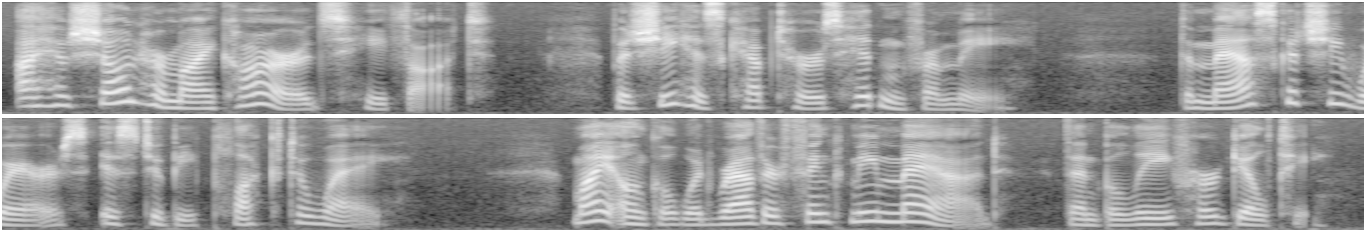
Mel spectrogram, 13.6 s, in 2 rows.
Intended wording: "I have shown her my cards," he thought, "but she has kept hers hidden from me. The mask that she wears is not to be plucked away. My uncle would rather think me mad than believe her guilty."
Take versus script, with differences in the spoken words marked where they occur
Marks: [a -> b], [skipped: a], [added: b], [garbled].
"I have shown her my cards," he thought, "but she has kept hers hidden from me. The mask that she wears is [skipped: not] to be plucked away. My uncle would rather think me mad than believe her guilty."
